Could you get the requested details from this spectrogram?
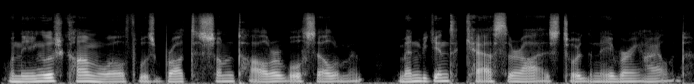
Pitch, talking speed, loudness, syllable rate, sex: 135 Hz, 175 wpm, -19 LUFS, 5.1 syllables/s, male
